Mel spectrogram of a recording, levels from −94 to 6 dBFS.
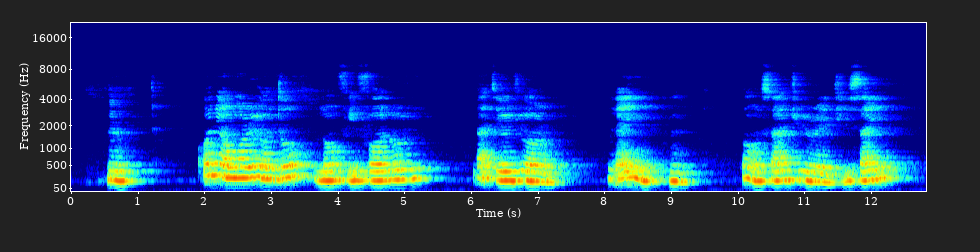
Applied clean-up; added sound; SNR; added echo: none; none; none; reverberation time 0.9 s.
